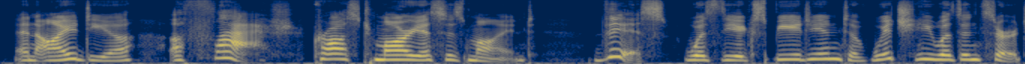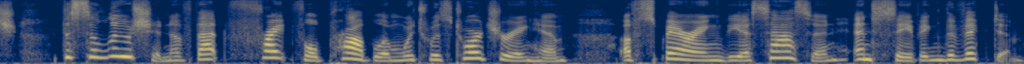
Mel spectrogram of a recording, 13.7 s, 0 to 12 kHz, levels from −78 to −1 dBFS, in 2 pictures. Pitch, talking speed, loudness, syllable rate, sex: 240 Hz, 155 wpm, -20 LUFS, 4.2 syllables/s, female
